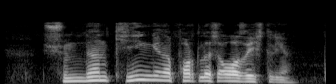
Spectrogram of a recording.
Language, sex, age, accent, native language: Uzbek, male, 25-34, Sirdaryo, Uzbek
